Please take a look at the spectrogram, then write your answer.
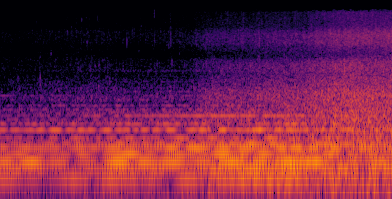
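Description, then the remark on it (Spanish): Waves breaking on a lonely beach, a steady hiss of surf that swells louder toward the end, with a low sustained tone humming underneath and no voices. “Durante lo que pareció una eternidad, Alicia nadó con él, guiándolo entre las corrientes, hasta que finalmente llegaron a una playa solitaria como esta.”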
